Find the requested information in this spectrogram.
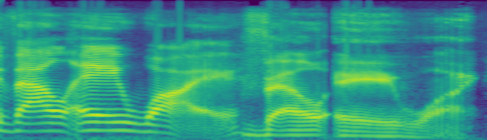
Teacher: When you first see it written out, your brain desperately wants to make it rhyme with mallet or wallet. But because of its French origins in American English, that T is completely silent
